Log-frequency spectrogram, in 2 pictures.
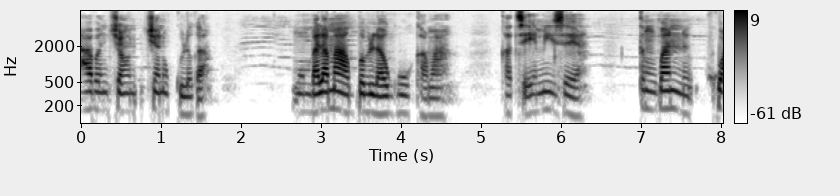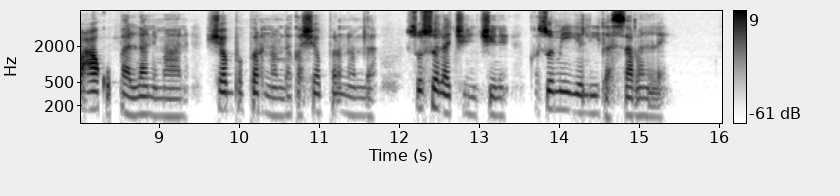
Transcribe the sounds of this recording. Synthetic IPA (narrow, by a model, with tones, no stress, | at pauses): ʔa˦bɨ˦n˦t͡ʃɛ˦nɨ˦ku˨lɨ˨˦ɡa˨ | ŋu˨mba˨la˦maː˦˨ɡ͡bʊ˦bla˨ɡuː˦ka˨maː˦˨ | ka˨tɪ˨ʔɪ˨mi˦za˦ja˨ | tɨ˦mɡ͡ba˦nːɨ˨kʊ˦ʔa˦kʊ˨pa˨lːa˦nɨ˨maː˦nɨ˨ʃɛ˦bbɨ˦ɾna˨mda˨ka˨ʃɛ˦bːɨ˦ɾna˨mda˨so˦so˦la˨t͡ʃi˨n˨t͡ʃi˦nɨ˨ | ka˨so˦miː˦jɛ˦liː˦ɡa˨sa˦bɨ˦nla̰˨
